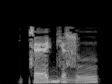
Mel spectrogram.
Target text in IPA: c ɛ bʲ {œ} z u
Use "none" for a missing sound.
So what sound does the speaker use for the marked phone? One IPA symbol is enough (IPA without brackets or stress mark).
œ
